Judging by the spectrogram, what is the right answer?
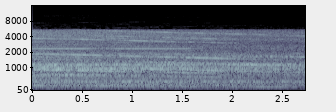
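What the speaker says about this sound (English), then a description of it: "And there it's spinning down from its top RPM." A Hanil Smart 15 microcentrifuge rotor winds down from top speed, a steady, fairly quiet whirring hiss that holds evenly and fades only slightly, heard up close with no voices.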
